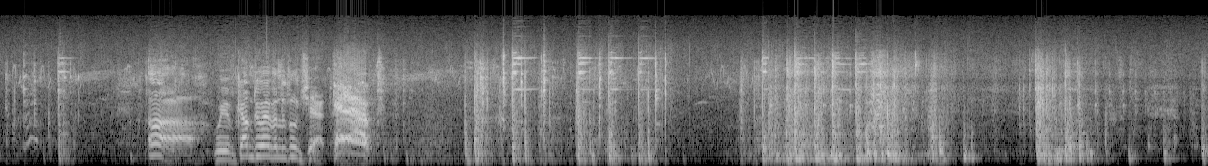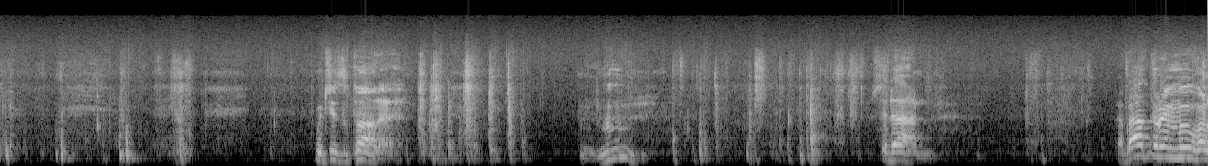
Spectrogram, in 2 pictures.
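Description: A second man answers briefly in a lower voice.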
